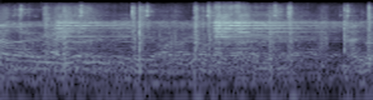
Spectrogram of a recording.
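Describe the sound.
A bell clangs repeatedly in a town, rung to gather the townspeople, its bright ringing tones hanging over a murmur of voices and crowd noise, with sharp strikes recurring at an uneven pace.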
